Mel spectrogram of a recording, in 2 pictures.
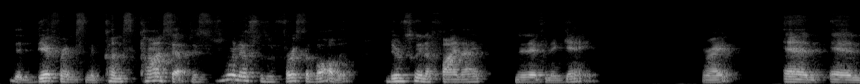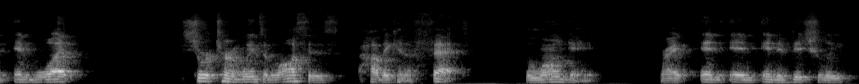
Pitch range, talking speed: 110-145 Hz, 145 wpm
